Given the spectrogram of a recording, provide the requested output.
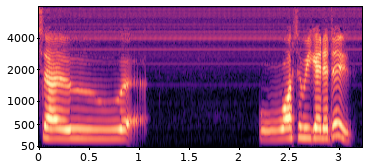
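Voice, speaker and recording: An actress playing a groggy, bewildered woman who has just woken in a coffin, speaking softly in an audio drama. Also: medium pitch, flat delivery, slow, smooth, phone-quality sound, natural voice. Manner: drowsy, soft-spoken, bewildered.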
